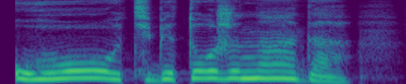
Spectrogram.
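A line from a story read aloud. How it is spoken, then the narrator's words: Ardent female exclamation. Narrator (Russian): жаром воскликнула Кики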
